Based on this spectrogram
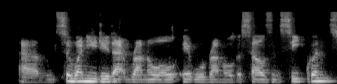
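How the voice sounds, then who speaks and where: At a fairly quick pace, a man speaks with a medium pitch and monotone, flat intonation. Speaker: workshop instructor. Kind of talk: tutorial. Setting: video call.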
